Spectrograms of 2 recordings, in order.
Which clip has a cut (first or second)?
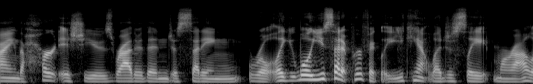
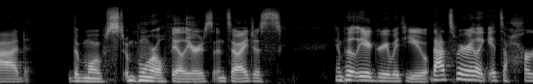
second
